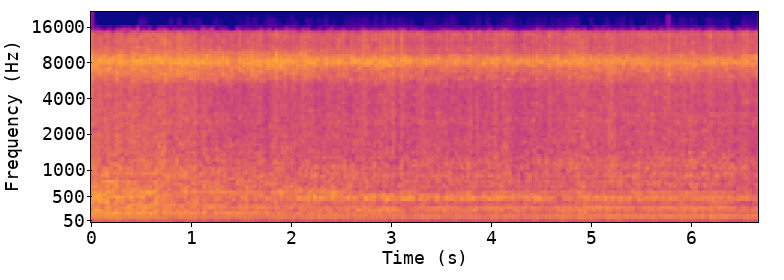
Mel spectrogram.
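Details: Craftsman 21-inch push mower with a 5.5 HP Tecumseh engine that previously only ran when primed, then stalled. After a quick carb bowl cleaning with carb cleaner: steady, even single-cylinder putter about four beats a second, no surging, running properly.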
